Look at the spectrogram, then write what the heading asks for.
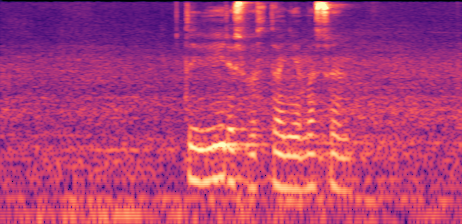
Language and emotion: Russian, neutral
